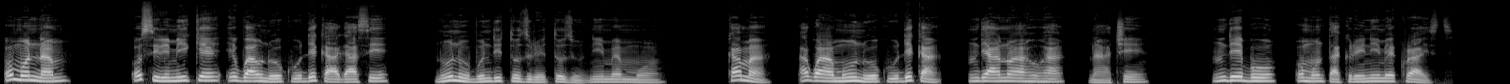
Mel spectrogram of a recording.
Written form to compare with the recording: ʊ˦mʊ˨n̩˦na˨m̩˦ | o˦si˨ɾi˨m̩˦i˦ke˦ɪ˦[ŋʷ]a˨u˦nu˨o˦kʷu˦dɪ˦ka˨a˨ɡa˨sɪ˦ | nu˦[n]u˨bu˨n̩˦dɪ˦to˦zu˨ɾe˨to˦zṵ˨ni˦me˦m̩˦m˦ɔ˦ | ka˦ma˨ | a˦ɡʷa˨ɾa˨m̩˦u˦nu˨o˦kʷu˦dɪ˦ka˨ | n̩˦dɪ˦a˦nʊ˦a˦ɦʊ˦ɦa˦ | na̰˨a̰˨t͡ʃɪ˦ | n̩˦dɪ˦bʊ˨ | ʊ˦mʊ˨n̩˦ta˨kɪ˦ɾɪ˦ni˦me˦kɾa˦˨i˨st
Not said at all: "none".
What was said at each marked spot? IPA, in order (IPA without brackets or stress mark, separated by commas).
ɡʷ, n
